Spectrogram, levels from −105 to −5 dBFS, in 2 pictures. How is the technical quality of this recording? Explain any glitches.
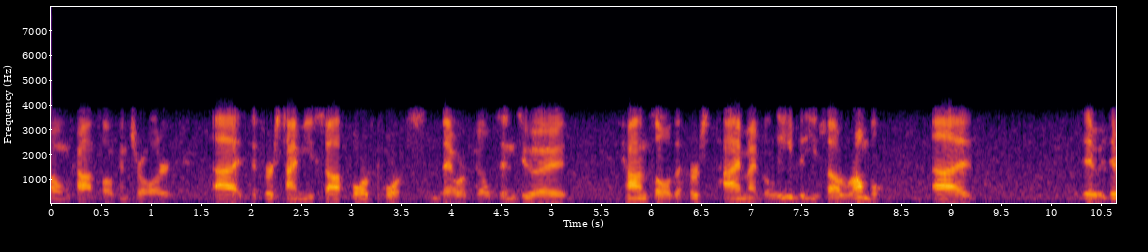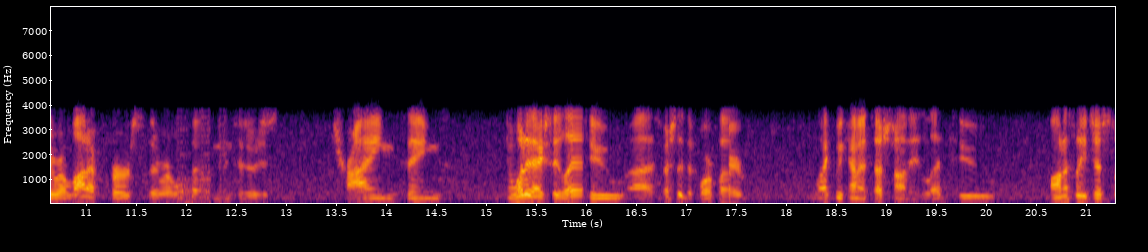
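The quality is poor. The speech passes through heavy noise suppression and a narrowband codec. Several stretches are swallowed or patched over.

Noise suppressor artifacts run through the whole clip. The suppressor turns down bands it treats as steady noise, here by about 21 dB. The room noise, about 14 dB below the speech, sinks between phrases and rises under them.

The iLBC codec is plainly audible throughout. Only about 200 Hz to 3.5 kHz gets through, so the speech sounds boxy and muffled. The rough, slightly synthetic edge fits iLBC's 13.33 kbps mode with 30 ms frames.

Speech cut by the noise suppressor happens at 0.08–4.75 s, 5.71–9.28 s, 10.24–13.62 s, 14.21–14.57 s, 15.2–17.61 s, 18.25–20.09 s and 20.64–21.30 s. The suppressor mistook quiet speech for noise. Dips reach about 22 dB. Soft consonants and word endings sound swallowed.

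Lost iLBC frames occur at 11.90–12.40 s, 15.87–15.97 s and 17.36–17.44 s. Packets went missing. The decoder repeated the last pitch cycle mixed with noise. The first gap loses about a third of a second in bursts. It sounds like a held, buzzy vowel. The speech recovers at once.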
